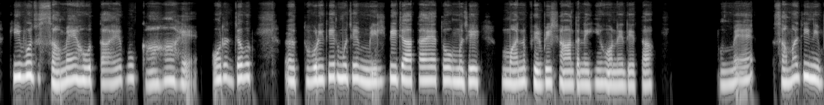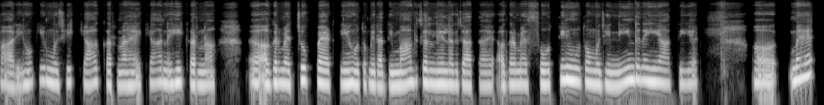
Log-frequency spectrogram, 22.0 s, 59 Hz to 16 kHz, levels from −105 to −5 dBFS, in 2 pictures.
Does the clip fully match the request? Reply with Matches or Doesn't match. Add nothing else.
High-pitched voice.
Matches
